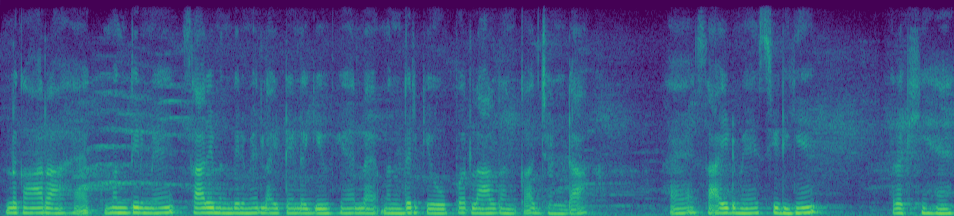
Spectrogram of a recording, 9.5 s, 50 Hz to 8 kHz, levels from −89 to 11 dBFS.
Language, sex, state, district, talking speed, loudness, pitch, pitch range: Hindi, female, Punjab, Fazilka, 155 wpm, -16 LUFS, 175 Hz, 165-180 Hz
